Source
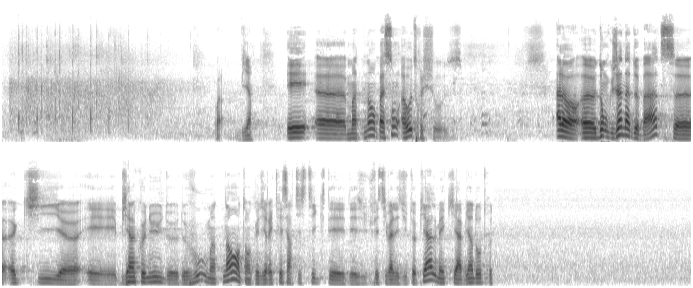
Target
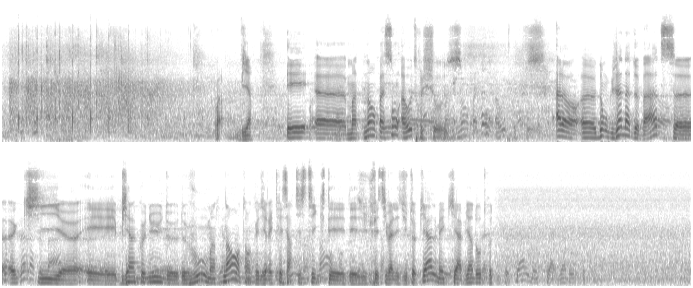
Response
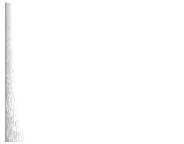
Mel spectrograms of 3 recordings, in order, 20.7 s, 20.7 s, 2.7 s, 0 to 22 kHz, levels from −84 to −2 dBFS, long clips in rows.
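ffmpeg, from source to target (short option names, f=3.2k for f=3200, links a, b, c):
-filter_complex "[0:a]acompressor=threshold=-40dB:ratio=6,asettb=1/sr,asplit=3[a][b][c];[a]atrim=end=3.254[d];[b]atrim=start=3.25:end=4.42,asetpts=PTS-STARTPTS,afade=t=in:d=0.004:c=qsin,afade=t=out:st=1.166:d=0.004:c=qsin,acrusher=bits=9:mode=log:mix=0:aa=0.000001[e];[c]atrim=start=4.416[f];[d][e]acrossfade=d=0.004:c1=hsin:c2=qsin[g];[g][f]acrossfade=d=0.004:c1=qsin:c2=hsin,asettb=1/sr,asplit=3[h][i][j];[h]atrim=end=8.514[k];[i]atrim=start=8.51:end=9.24,asetpts=PTS-STARTPTS,afade=t=in:d=0.004:c=qsin,afade=t=out:st=0.726:d=0.004:c=qsin,adynamicsmooth=sensitivity=8:basefreq=1.7k[l];[j]atrim=start=9.236[m];[k][l]acrossfade=d=0.004:c1=hsin:c2=qsin[n];[n][m]acrossfade=d=0.004:c1=qsin:c2=hsin,asplit=2[o][p];[p]adelay=1399,volume=-11dB,highshelf=f=4k:g=-31.5[q];[o][q]amix=inputs=2:normalize=0,asplit=2[r][s];[1:a]atrim=start_sample=2205,lowshelf=f=340:g=11.5[t];[s][t]afir=irnorm=-1:irlink=0,volume=-13.5dB[u];[r][u]amix=inputs=2:normalize=0,volume=3dB"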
